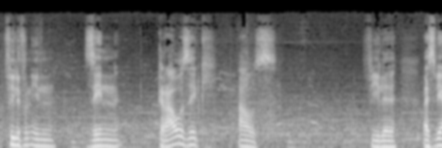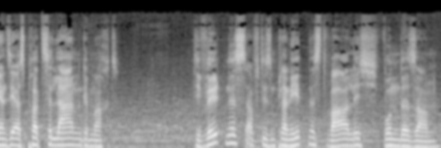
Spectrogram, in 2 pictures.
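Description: A man hosting as game master, telling a story in an atmospheric, unhurried narrator's style. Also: mid-range voice, steady tone, a little hiss or hum. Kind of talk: slow atmospheric scripted narration.

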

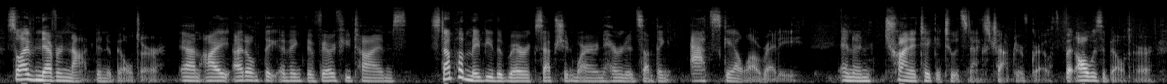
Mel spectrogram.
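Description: A woman in her forties, a tech executive being interviewed, telling stories fluently and with lively restarts. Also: low-pitched, slight background noise. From Canada. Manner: fluent, animated storytelling with frequent restarts. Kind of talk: interview conversation.

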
